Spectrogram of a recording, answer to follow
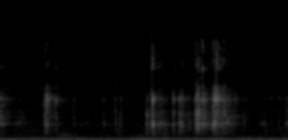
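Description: Wooden base-ten bars (Lubienska/Montessori ten-bars) clicking lightly against each other as they are handled and counted in the hands: a scatter of short, faint clicks.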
